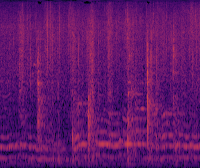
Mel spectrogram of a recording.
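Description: A spoon stirring food in a pot on a gas stove, knocking against the pot about half a dozen times, while the food sizzles faintly. A steady low tone runs underneath.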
